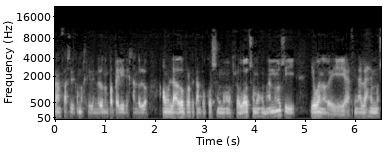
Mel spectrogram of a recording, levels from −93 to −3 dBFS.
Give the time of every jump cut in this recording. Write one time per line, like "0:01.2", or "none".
none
